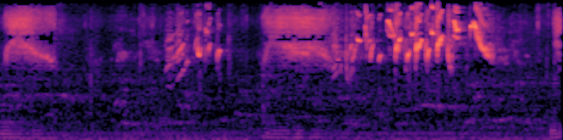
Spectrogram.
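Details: European goldfinch singing: scattered high chirps early on, then a dense burst of rapid, bright, twittering notes near the end, with a voice speaking Arabic words of encouragement and some background hiss.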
